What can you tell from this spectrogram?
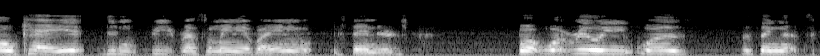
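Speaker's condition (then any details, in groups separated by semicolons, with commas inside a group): Cerebral palsy; lifelong, wheelchair user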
